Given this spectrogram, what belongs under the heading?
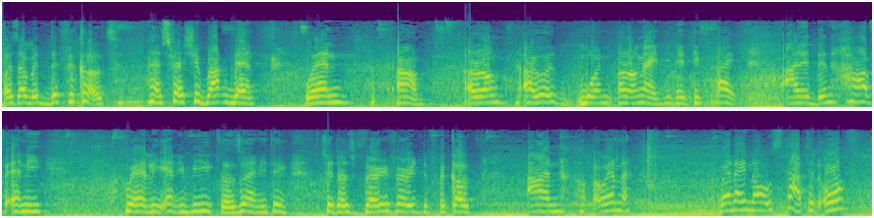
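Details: Adult woman, a university student born with cerebral palsy of the spastic and athetoid type (stiff muscles, uncontrollable movements), with dysarthric speech in cerebral palsy.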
